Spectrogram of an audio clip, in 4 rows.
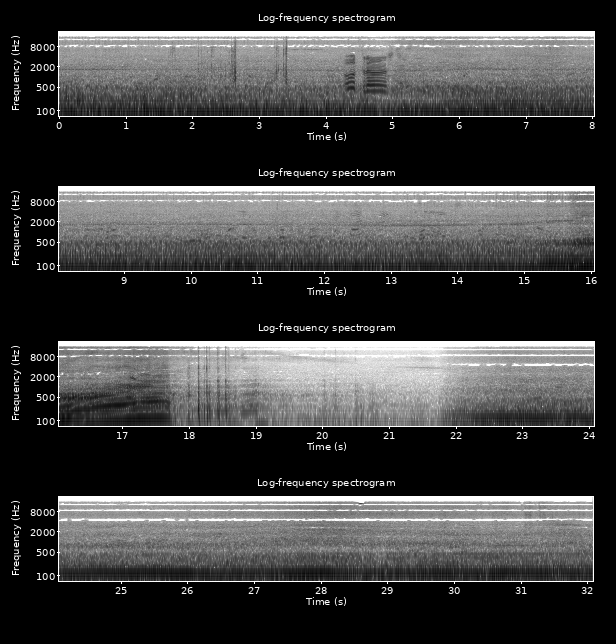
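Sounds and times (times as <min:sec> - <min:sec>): low engine hum: 0:00.0 - 0:32.0
street noise: 0:00.0 - 0:32.0
sports car engine revving: 0:05.0 - 0:19.2.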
